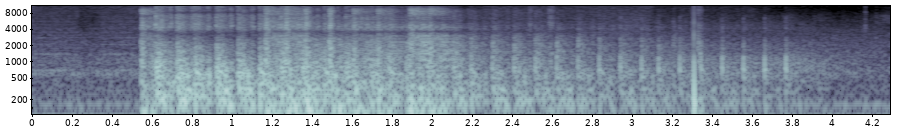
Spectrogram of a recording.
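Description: Automatic gunfire in the mobile battle royale game BGMI: a loud, sustained burst of rapid shots that gradually thins into scattered, fainter rounds, with one sharp single shot near the end.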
